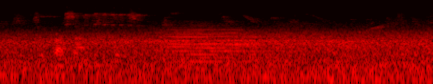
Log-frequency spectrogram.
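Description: Faint steady outdoor background with a distant horn sounding one steady chord for about a second and a half around the middle, and a few high bird chirps.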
